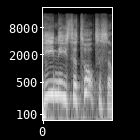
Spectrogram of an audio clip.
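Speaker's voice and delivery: high, loud, impassioned outburst.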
